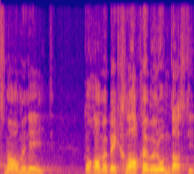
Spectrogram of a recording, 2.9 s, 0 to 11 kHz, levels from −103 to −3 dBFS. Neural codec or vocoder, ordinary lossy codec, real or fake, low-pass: vocoder, 22.05 kHz, 80 mel bands, WaveNeXt; none; fake; none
